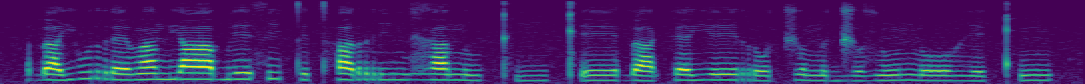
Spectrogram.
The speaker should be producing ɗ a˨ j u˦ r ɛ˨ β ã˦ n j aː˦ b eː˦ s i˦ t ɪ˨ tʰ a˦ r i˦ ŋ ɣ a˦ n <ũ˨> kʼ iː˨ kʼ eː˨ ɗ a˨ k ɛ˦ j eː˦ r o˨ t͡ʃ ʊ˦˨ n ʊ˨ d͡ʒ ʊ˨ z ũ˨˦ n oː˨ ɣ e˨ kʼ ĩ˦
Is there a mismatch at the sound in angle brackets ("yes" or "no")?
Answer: yes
